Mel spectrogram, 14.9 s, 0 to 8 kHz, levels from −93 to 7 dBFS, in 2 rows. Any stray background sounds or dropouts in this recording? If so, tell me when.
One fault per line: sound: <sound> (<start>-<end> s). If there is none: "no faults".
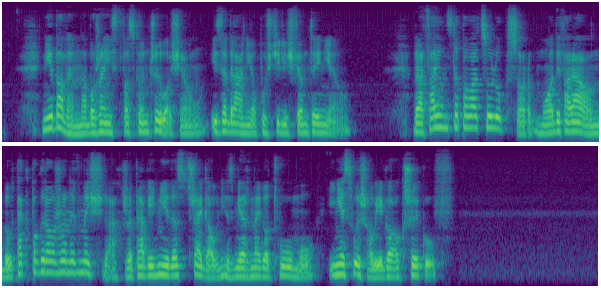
no faults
